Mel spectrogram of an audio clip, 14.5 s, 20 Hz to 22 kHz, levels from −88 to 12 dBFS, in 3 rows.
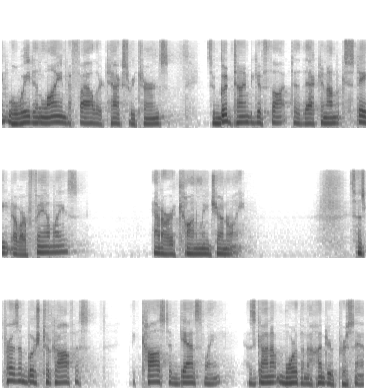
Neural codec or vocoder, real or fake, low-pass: codec, 16 kHz, about 1 kbps, DyCAST, with the encoder's durations; fake; 7.2 kHz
